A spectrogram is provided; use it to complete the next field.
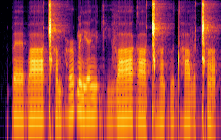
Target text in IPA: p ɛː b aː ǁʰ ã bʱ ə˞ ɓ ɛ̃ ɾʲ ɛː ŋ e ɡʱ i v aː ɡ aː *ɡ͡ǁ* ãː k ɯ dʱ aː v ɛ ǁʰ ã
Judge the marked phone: correct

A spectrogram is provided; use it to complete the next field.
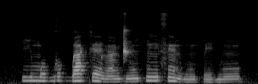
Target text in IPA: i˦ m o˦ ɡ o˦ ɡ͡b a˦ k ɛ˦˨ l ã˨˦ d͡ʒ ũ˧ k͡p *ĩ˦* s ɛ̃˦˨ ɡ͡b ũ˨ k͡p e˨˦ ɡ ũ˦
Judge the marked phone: correct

